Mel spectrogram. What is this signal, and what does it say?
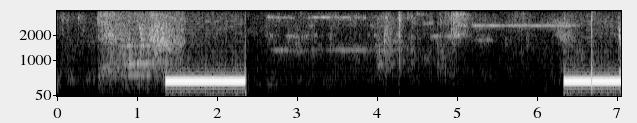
Ringback tone (Europe, 425 Hz).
